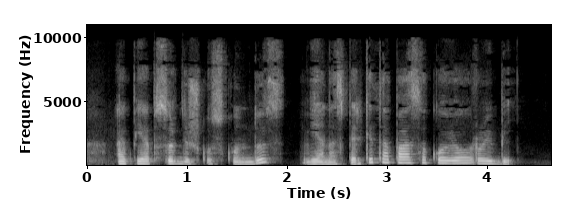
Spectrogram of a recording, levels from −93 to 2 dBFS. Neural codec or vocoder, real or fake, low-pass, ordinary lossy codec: none; real; 9.9 kHz; AAC, 32 kbps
